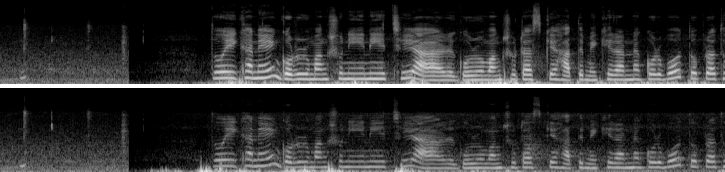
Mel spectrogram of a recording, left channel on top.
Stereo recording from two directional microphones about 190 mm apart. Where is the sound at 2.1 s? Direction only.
45° left (ahead or behind).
